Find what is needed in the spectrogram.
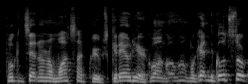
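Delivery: rally everyone to spread it; excited hype. Real, not acted. Hyping viewers to share the stream.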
